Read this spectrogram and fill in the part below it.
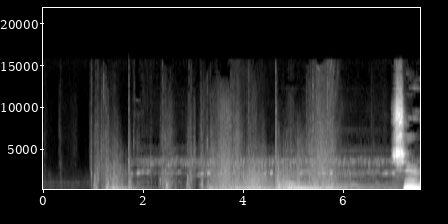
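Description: Computer game sound effects whoosh and chime as cards move.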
